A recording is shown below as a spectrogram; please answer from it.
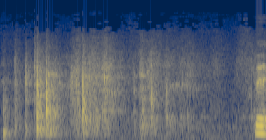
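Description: A cardboard lipstick gift box being handled, with rustling, light clicks and knocks, mostly in the first second, as the box and the lipstick tubes in its tray are moved.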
